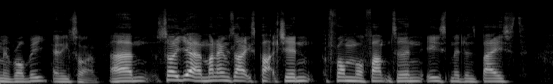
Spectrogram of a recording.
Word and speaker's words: Alex Patching: in the Tea Hut HQ, and that is Alex Patchin. I said it right, didn't I? That's it, mate. Alex Patchin, yeah.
